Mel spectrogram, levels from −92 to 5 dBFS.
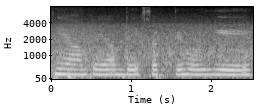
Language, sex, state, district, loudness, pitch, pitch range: Hindi, female, Haryana, Jhajjar, -15 LUFS, 205 Hz, 200-205 Hz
